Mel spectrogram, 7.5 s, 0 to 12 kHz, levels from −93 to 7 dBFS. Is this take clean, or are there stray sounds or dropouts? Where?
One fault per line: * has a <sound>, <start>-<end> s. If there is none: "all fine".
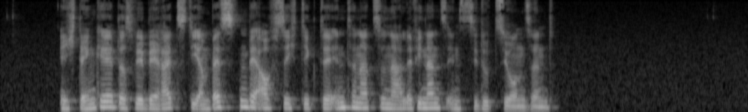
all fine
